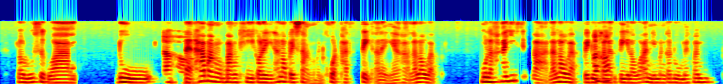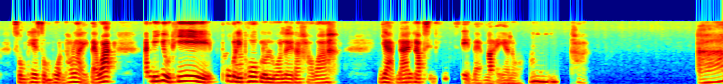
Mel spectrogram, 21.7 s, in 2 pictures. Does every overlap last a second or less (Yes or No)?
Yes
